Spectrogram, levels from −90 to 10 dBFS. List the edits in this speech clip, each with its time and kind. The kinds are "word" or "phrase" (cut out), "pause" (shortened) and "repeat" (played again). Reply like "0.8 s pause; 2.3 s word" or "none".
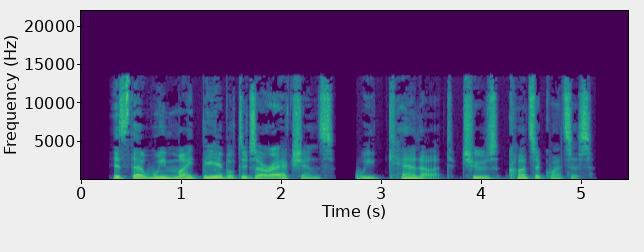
1.7 s word; 2.8 s word; 4.3 s word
